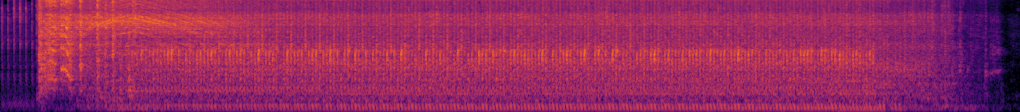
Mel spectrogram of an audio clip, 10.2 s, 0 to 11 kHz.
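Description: Mitsubishi 4D56 four-cylinder diesel engine starting up almost at once, then running steadily at idle with a fast, even beat for about eight seconds before its sound fades out near the end. It is the first start after the valve clearances and injection pump timing were set and the air was bled from the injector lines.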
